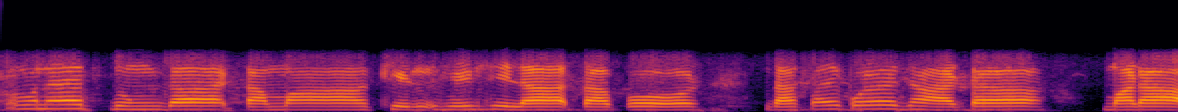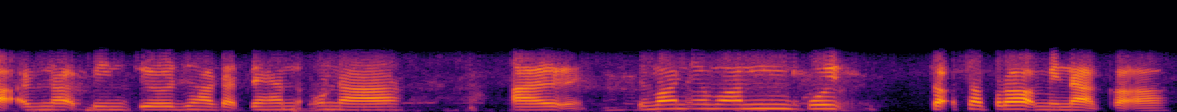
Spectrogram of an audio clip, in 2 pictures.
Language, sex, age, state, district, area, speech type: Santali, female, 18-30, West Bengal, Purba Bardhaman, rural, conversation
